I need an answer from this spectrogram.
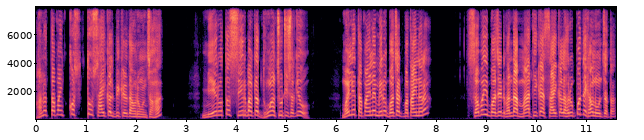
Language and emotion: Nepali, angry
